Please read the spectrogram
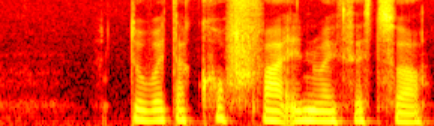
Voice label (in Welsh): "coffa", Welsh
